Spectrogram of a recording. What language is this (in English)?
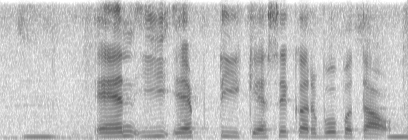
Chhattisgarhi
